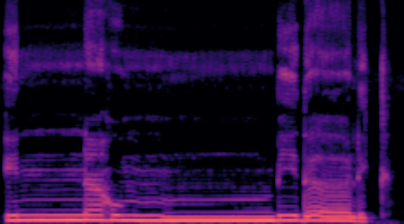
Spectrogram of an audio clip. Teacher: Hukum dari ikhfa syafawi itu dengan cara menahan huruf hijaiyah mim secara samar-samar. Sehingga ketika akan bertemu dengan huruf hijaiyah ba, maka bibir atas dan bibir bawah dalam posisi yang tertutup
